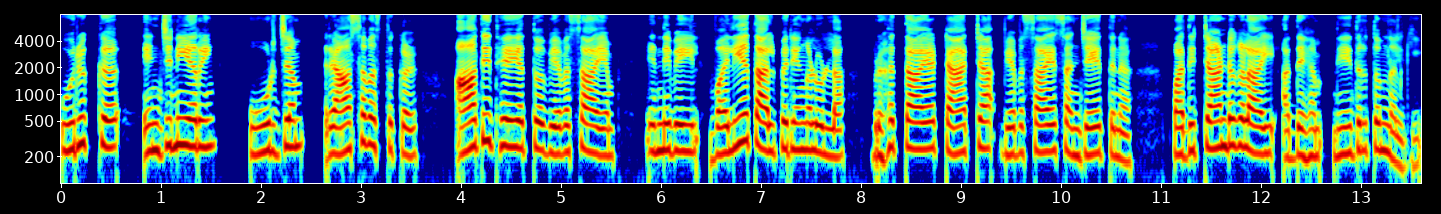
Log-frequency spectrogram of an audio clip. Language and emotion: Malayalam, neutral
